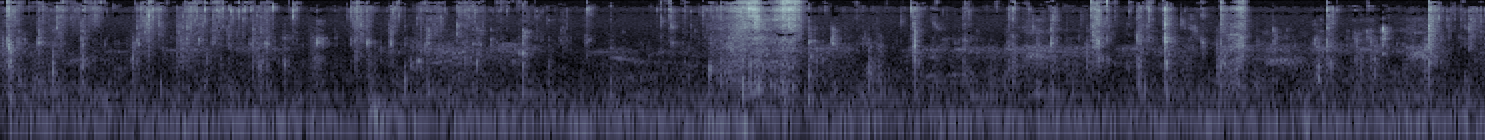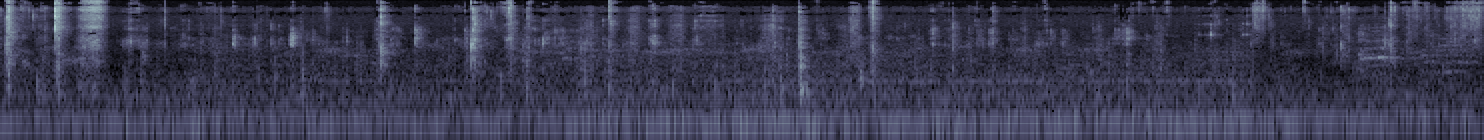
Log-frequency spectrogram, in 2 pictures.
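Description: Close-up eating sounds: a person chewing and biting with many short, wet mouth clicks and ticks, over a steady low hum. One sharper click stands out late on.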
